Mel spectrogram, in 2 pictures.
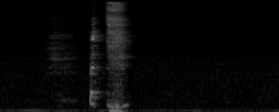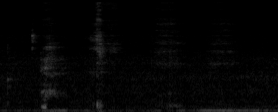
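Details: Sneezing on a bad allergy day: a sharp double sneeze burst, followed by a few softer sniffs and nose-blowing sounds.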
